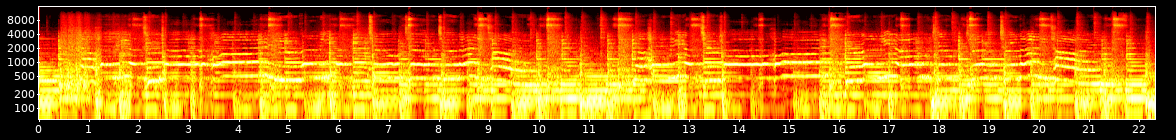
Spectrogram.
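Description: A live rock band with a female lead singer, singing held notes that glide between pitches over electric guitar and a drum kit with regular cymbal strokes.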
